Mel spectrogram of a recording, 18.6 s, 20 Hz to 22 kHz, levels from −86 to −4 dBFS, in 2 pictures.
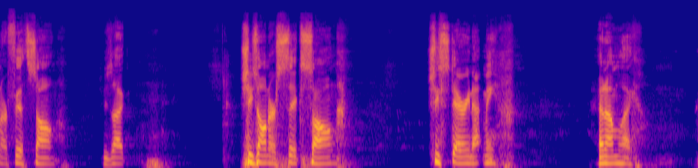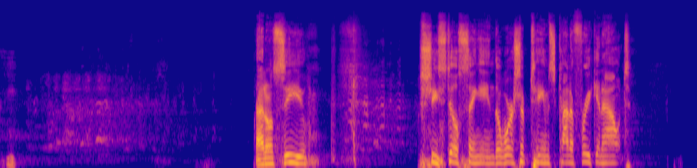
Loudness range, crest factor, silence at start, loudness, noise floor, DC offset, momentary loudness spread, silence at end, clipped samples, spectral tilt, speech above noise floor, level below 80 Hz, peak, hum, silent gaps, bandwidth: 7 LU; 24 dB; 0 s; -23 LUFS; -81 dBFS; under 0.1%; 22 LU; 0.9 s; under 0.1%; -3.5 dB/octave; 57 dB; -52 dBFS; -4 dBFS; none; none; 16.5 kHz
